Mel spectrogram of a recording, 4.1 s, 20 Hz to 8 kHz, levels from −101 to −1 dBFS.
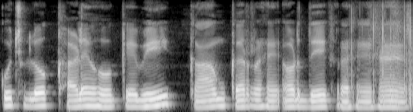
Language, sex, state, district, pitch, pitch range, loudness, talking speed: Hindi, male, Jharkhand, Palamu, 125 Hz, 115-135 Hz, -15 LUFS, 190 wpm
